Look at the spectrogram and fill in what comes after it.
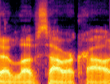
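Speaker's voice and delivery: usual speaking voice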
